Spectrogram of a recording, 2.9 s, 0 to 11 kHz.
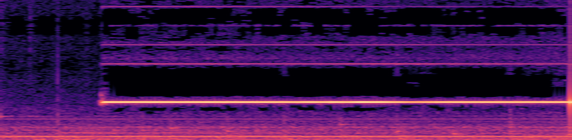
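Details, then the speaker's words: Sudden loud, steady high-pitched low flow alarm from a NIPPY 3+ home non-invasive ventilator, signalling a problem in the mask or tubing such as a leak or disconnection; it silences itself once the problem is fixed. "once you've solved the problem the machine will automatically silence the alarm itself so if the ventilator was too alarm for a low flow alarm you would expect to see this"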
